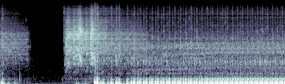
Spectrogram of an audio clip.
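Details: Honda Shadow V-twin with stock exhaust refitted, after sealing exhaust leak with high-heat gasket maker that had caused backfiring: steady even idle about three pulses a second, no pops or backfires.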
